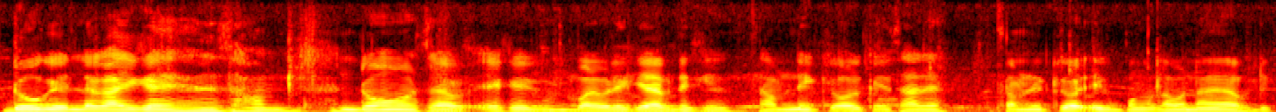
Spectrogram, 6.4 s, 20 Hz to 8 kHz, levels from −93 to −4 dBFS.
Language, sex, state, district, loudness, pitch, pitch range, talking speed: Hindi, male, Madhya Pradesh, Katni, -18 LUFS, 125 Hz, 115-130 Hz, 195 wpm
